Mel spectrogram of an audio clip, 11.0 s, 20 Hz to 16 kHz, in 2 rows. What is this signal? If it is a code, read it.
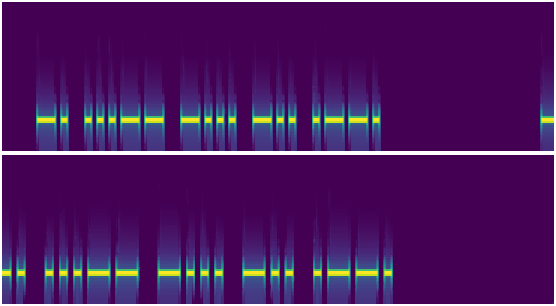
Morse code, heard as a keyed tone, about 22 wpm, 700 Hz. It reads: N3BDP N3BDP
